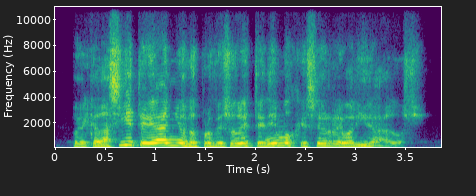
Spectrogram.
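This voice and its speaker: A man speaks at a moderate pace with a Rioplatense accent, his pitch swinging very widely. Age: 60s. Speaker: professor. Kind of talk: lecture. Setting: video call.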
